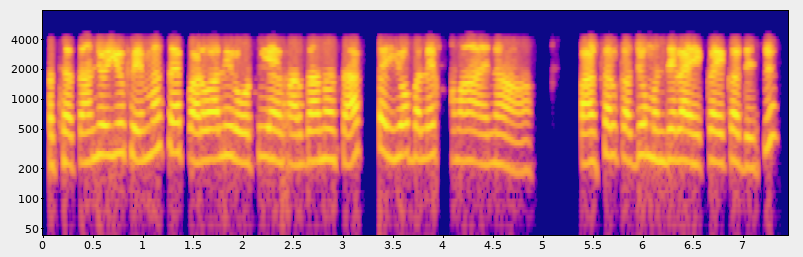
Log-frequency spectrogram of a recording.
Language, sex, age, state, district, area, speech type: Sindhi, female, 45-60, Gujarat, Kutch, urban, conversation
